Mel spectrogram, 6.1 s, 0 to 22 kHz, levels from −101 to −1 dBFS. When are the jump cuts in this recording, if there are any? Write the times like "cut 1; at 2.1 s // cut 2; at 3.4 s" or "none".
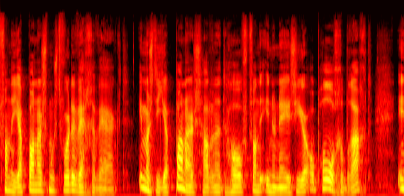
cut 1; at 2.0 s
